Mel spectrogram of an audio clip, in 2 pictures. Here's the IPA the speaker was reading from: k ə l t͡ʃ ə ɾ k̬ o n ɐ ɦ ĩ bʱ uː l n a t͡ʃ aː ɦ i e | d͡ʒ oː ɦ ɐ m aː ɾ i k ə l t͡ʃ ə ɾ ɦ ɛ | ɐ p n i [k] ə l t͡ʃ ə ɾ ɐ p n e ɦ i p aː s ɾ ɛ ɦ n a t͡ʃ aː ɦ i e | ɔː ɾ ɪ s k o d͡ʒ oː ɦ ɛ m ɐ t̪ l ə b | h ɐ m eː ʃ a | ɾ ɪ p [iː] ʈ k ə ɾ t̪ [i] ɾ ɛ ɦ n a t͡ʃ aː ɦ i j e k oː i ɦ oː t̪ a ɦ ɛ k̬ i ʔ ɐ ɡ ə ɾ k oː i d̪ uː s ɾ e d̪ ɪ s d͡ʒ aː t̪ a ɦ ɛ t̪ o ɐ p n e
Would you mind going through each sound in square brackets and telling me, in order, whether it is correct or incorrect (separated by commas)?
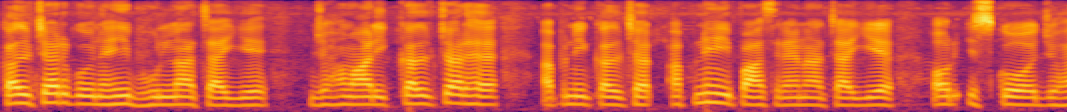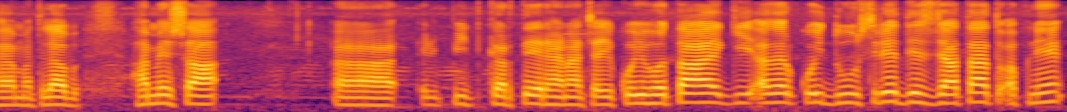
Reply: correct, correct, incorrect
